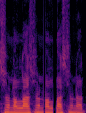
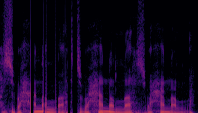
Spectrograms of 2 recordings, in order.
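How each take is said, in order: First: The repetitions are said quickly and hurriedly. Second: The repetitions are said slowly and deliberately. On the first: The words are said only to reach a large number. The speaker calls it wrong. "bukan sekedar sing penting akeh" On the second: The words are said thoughtfully, with their meaning in mind. The speaker calls it right. "las-lasan tartil dimaknai dalam hati"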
